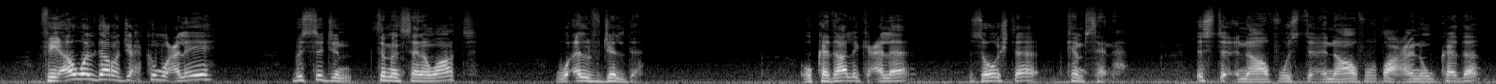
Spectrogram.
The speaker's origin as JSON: {"language": "Arabic", "country": "Kuwait", "said": "وألقوا القبض عليها هني عندنا في الكويت"}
